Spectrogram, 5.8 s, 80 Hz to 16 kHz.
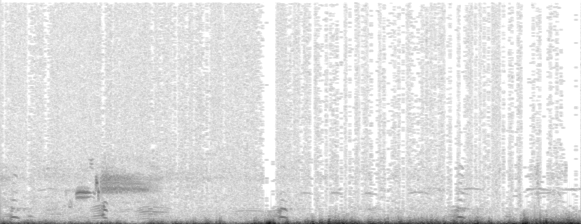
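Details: Trumpeter swans give low, nasal honking calls, a few bugled notes in quick succession, over a steady rumble of wind or water, in the Nebraska Sandhills on 15 March 2014.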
